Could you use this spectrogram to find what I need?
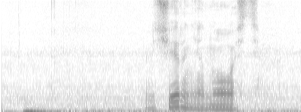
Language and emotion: Russian, sad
